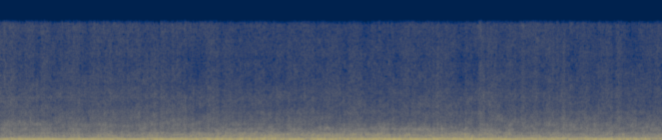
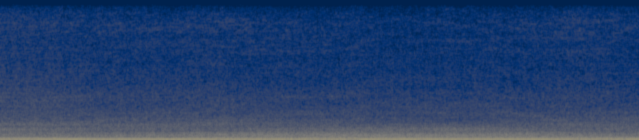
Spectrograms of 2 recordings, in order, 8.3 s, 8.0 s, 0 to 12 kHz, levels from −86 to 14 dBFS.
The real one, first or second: second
